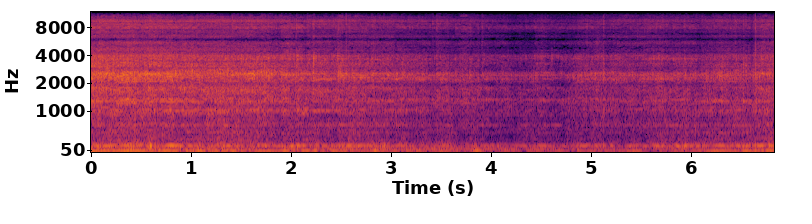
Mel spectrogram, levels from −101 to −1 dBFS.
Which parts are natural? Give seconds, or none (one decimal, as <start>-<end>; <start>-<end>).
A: none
